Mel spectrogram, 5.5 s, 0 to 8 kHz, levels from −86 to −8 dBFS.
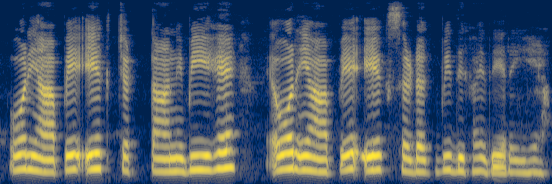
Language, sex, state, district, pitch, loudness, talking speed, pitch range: Hindi, female, Uttar Pradesh, Saharanpur, 225 Hz, -16 LUFS, 185 wpm, 205-240 Hz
